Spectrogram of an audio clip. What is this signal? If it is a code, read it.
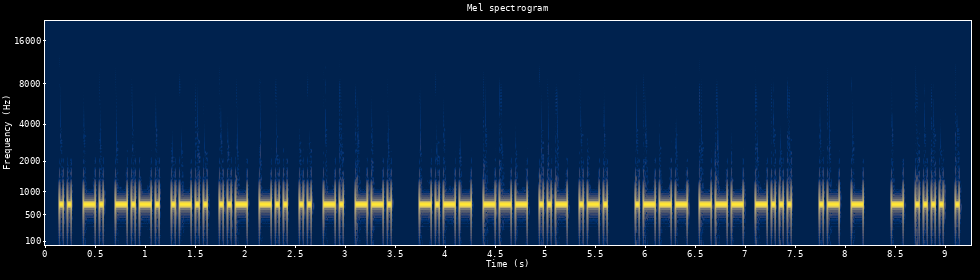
Morse code, heard as a keyed tone, about 30 wpm, 700 Hz. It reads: INCLUDING YOUR JOB AT THE
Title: Sentences from Top 1000 Words - Review Part 4 - 30wpm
